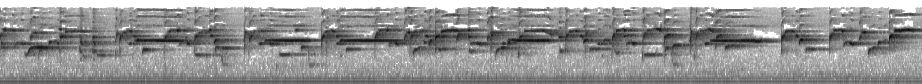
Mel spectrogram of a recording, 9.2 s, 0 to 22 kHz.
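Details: Timbrado canaries with discontinuous song, rated 92 and 93 points: dense, loud phrases of bell-like metallic notes and rapid trills, stopping and restarting every second or two, with a steady faint low hum.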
